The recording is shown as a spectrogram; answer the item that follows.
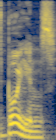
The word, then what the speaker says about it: Boyens: Is it Bowens or Boyens? – Oh, I've been saying it wrong the whole time. It's Boyens, you're right.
